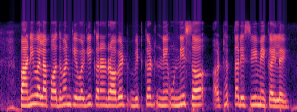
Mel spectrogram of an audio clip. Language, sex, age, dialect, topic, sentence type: Magahi, female, 31-35, Western, agriculture, statement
